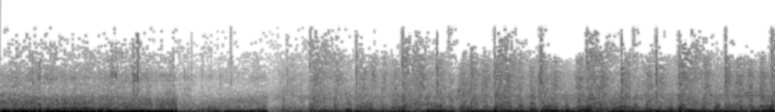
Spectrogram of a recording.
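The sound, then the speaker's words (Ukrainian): A taxi drives along a highway toward Zhytomyr, Ukraine, at steady speed, its engine hum and road rumble filling the scene with a constant drone, shifting slightly as it moves on. “Перед нами зупинився водій таксі.”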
